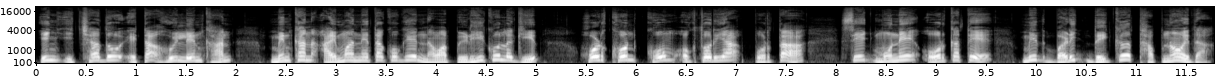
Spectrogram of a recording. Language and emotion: Santali, disgusted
